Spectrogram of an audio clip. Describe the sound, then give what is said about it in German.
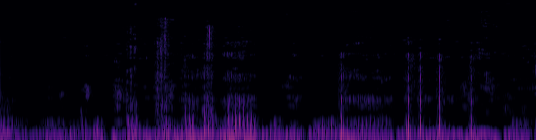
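A male cat that has jumped onto the speaker's lap at the microphone, a low continuous rumble like purring mixed with soft bumps, rustles and sharp clicks as it brushes against the mic. No one speaks. “Ich er gerade mit dem Mikrofon, ihr habt es vielleicht gehört.”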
